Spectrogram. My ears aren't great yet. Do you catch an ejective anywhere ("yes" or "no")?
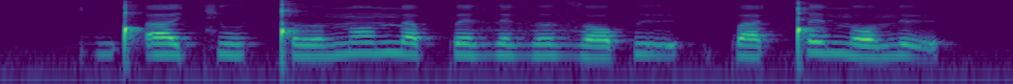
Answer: yes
